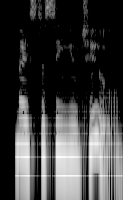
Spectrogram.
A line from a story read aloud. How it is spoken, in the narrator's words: she chuckled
